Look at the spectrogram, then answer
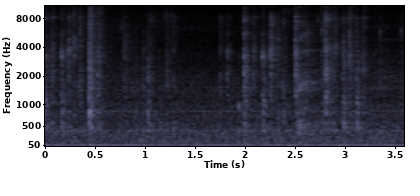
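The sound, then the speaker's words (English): Clicky typing on a computer keyboard, irregular bursts of keystrokes over a low steady hum, with no voices. “Go ahead and start talking while I'm typing this all in here.”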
